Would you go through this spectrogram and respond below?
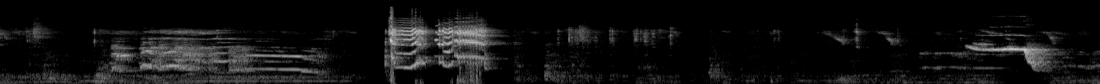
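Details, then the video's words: Green junglefowl crow played as a lure for trapping: a harsh, hoarse two-part burst near the middle, preceded by rough, layered calling, with a brief falling whistle from another bird near the end. "Suara ayam hutan hijau ampuh buat pikat!!"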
